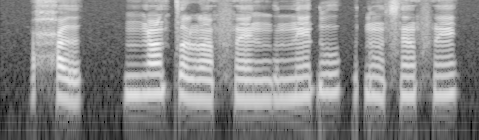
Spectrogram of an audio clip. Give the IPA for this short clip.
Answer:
ħə | ŋĩtˤɐ ɭãfɛ̃ŋu nẽɗu | ɗũsə̃fẽ

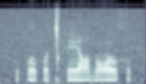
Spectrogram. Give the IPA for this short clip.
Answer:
fofɤǀʰeːðˤoːx

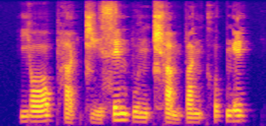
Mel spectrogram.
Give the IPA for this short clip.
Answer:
jɔː˦˥pʰa˨˩k̚ t͡ɕiː˩˦se˥˩npu˧n t͡ɕʰa˨˩mpa˧ŋkʰo˦˥k̚ŋe˥˩k̚

